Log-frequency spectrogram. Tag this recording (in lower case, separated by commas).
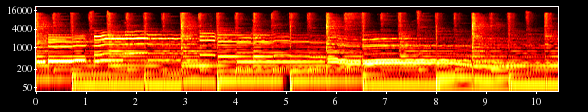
music, steel guitar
